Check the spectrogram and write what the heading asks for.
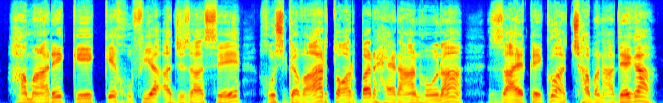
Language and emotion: Urdu, surprised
